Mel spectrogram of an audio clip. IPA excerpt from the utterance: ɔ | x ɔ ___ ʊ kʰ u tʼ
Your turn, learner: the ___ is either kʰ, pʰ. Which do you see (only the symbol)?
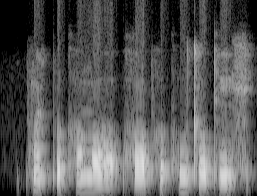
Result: pʰ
